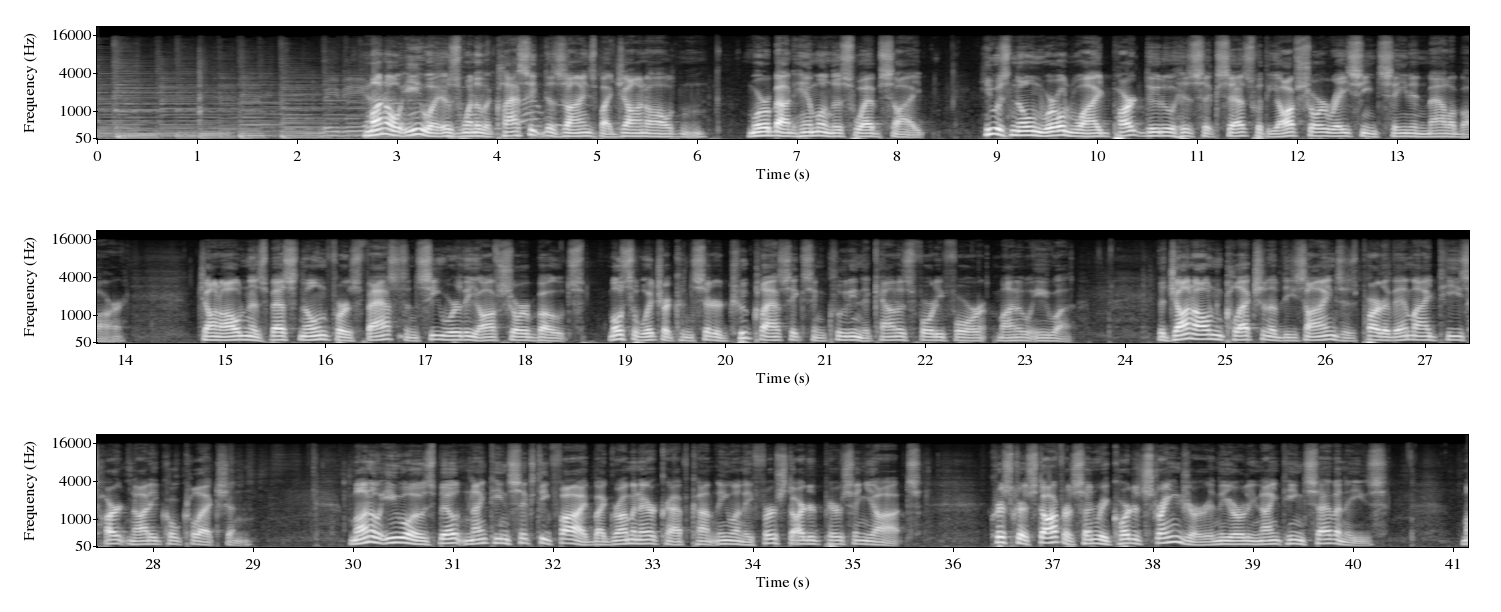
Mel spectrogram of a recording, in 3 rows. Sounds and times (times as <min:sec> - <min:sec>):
Speech: 0:02.5 - 0:14.0, 0:14.8 - 0:23.5, 0:24.3 - 0:29.1, 0:30.0 - 0:35.8, 0:36.4 - 0:40.4.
